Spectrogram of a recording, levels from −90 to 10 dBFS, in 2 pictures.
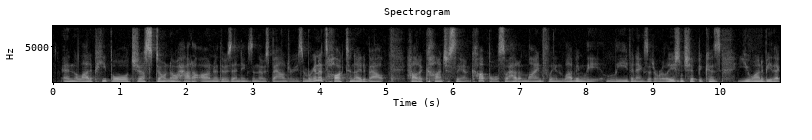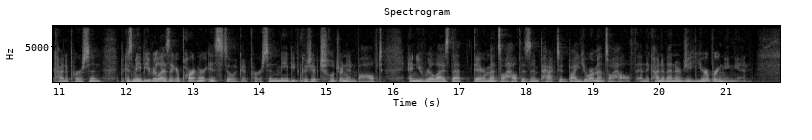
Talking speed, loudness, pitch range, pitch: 235 wpm, -32 LUFS, 95-125 Hz, 105 Hz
